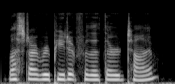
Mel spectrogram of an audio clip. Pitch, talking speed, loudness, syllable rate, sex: 225 Hz, 275 wpm, -16 LUFS, 6.2 syllables/s, female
